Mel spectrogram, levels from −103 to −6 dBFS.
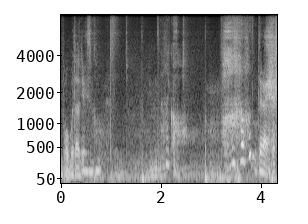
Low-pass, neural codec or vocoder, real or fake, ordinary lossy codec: none; codec, 16 kHz, 1 kbps, X-Codec, HuBERT features, trained on LibriSpeech; fake; none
